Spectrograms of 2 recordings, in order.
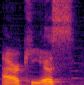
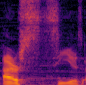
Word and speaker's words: Arceus: ruling on is it arceus or arses or a x but how do healthy i think it's pronounced arceus based on our anime i think that's what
